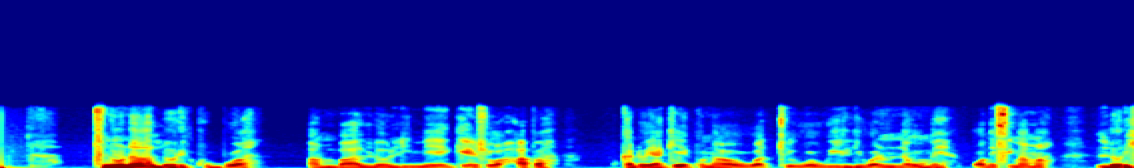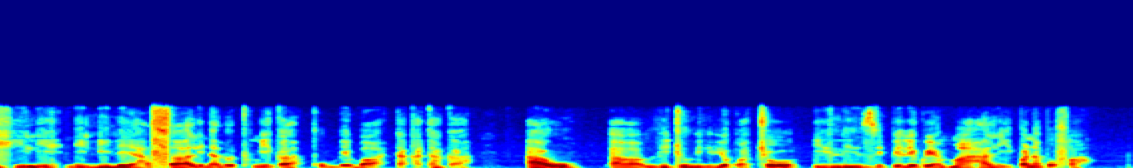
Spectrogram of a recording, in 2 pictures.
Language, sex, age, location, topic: Swahili, male, 36-49, Nakuru, health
